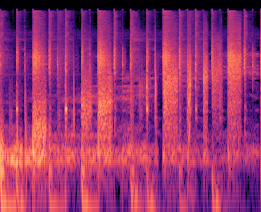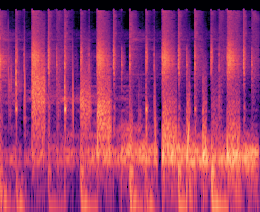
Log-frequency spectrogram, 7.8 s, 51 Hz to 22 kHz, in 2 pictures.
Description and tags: Remix Clap FX
A cool rhythm at 123 BPM.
